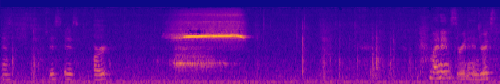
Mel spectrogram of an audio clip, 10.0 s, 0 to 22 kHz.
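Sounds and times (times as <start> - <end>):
whistle blown: 3.3 - 5.1.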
